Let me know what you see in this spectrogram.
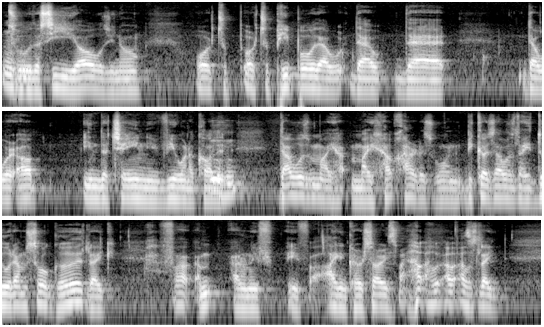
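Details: Man born in Mexico and living in Texas, a self-described person who stutters; stuttering.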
